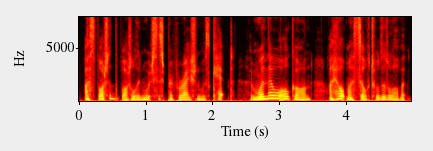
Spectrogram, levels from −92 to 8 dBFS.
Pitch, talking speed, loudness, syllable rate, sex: 190 Hz, 290 wpm, -19 LUFS, 7.6 syllables/s, female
